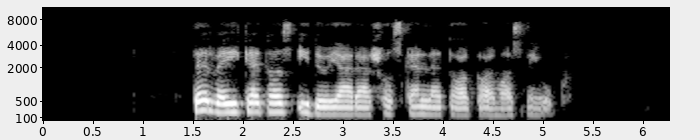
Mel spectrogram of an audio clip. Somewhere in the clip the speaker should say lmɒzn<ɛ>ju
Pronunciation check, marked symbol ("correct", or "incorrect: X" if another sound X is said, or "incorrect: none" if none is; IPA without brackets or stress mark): incorrect: i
